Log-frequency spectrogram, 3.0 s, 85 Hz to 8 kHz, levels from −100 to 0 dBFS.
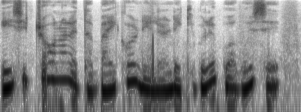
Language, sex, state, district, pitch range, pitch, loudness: Assamese, female, Assam, Sonitpur, 215-285 Hz, 235 Hz, -14 LUFS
